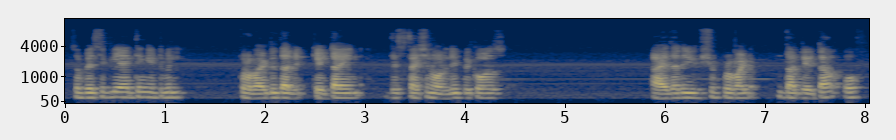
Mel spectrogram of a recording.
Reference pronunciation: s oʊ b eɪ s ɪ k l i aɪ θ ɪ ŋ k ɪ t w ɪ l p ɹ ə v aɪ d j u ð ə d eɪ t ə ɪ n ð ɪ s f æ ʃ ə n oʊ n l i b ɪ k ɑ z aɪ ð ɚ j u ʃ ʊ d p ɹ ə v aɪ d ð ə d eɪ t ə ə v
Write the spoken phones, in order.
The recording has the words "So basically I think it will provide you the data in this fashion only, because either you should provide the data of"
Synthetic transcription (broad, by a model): s oʊ b eɪ s ɪ k l i aɪ t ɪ ŋ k ɪ t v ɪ l p ɹ ə v aɪ d j u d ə d eɪ t ə ɪ n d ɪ s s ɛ ʃ ə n oʊ n l i b ɪ k ɑ z aɪ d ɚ j u ʃ ʊ d p ɹ ə v aɪ d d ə d eɪ t ə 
